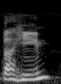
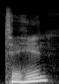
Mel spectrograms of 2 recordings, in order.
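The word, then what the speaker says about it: Tajín: why because it's not spicy no because it's pronounced tahin tahin it's it's tahin it's I said tahin no you say to no I didn't yeah you did toin yeah I didn't say toen you said toin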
